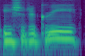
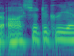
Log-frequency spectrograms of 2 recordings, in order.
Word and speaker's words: Aisha Degree: People sometimes call her Asha Degree. I've heard her family call her Aisha Degree, though, on the news a good bit. So that's the pronunciation that I tend to use.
